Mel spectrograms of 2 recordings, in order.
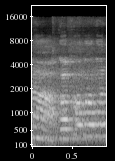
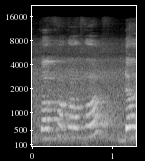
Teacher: मग अनुनासिक म्हटलं जातं त्याला की त्याचं उच्चारण नाकातून होतं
